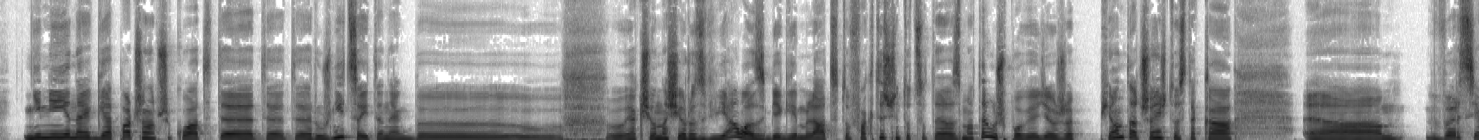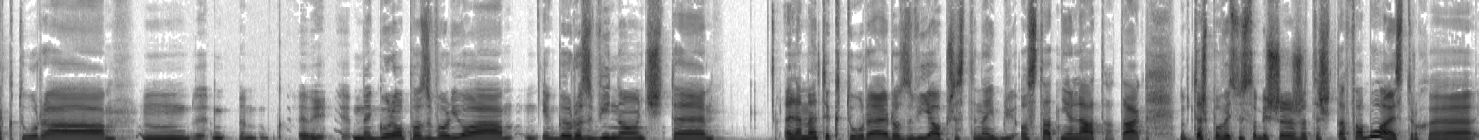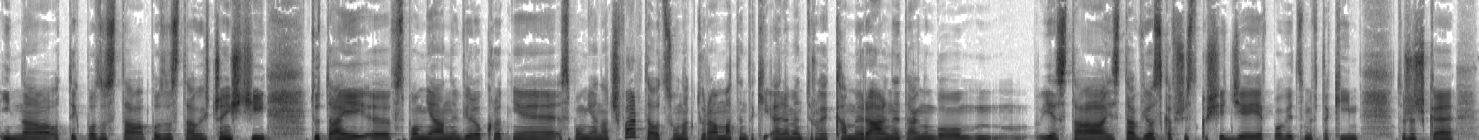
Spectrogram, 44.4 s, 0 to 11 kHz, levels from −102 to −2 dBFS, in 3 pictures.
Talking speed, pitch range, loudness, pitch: 130 wpm, 170-200 Hz, -19 LUFS, 180 Hz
